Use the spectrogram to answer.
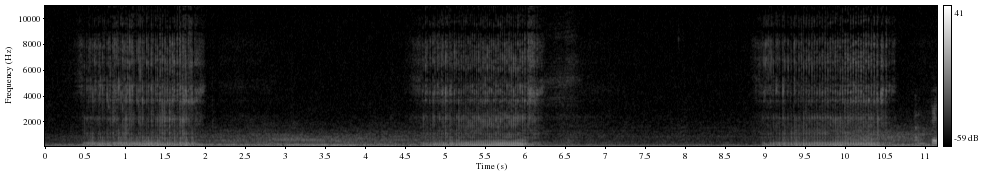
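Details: Man snoring, with three loud, rough inhaled snores about every four seconds (roughly 15 breaths a minute) and quieter breathing between them.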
